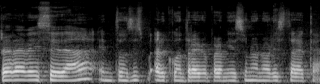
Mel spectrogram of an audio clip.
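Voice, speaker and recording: A woman speaks at a fairly quick pace in a medium pitch with a slight Monterrey accent, her intonation monotone and flat, over noticeable background noise. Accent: slight Monterrey (regio). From Monterrey, Mexico (San Pedro). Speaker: activist and producer. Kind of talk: interview.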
